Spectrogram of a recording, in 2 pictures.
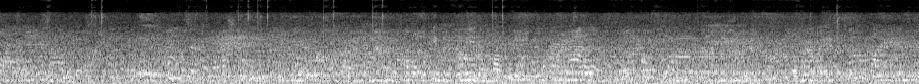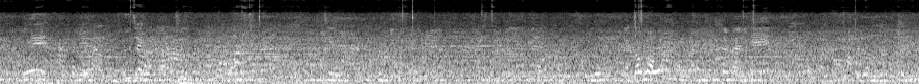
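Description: A woman answers close by.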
